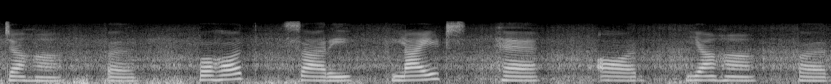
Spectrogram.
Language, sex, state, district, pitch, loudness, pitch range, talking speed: Hindi, female, Chandigarh, Chandigarh, 185 Hz, -17 LUFS, 175-195 Hz, 65 wpm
